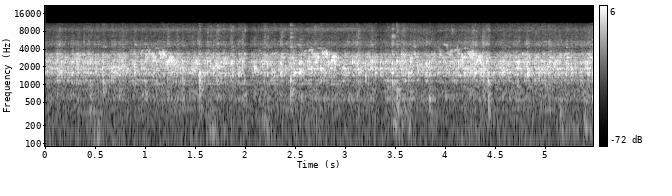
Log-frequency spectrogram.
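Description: Steady, high buzzing chorus of insects that swells and fades every second or so.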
